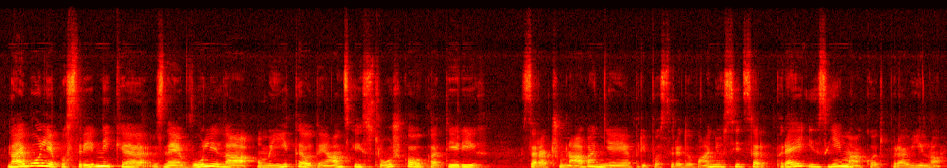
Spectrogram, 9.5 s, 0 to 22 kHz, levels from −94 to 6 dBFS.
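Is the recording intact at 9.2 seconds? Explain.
Yes, the audio is intact at 9.2 seconds, with no fault audible at that moment.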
